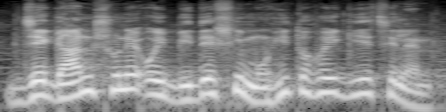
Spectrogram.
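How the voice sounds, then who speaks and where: A man hosting a radio show, telling scripted stories dramatically with deliberate pauses. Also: fairly high pitch, expressive, a little mellow. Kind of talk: scripted storytelling radio narration. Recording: long reverb, music bed behind. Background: music.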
